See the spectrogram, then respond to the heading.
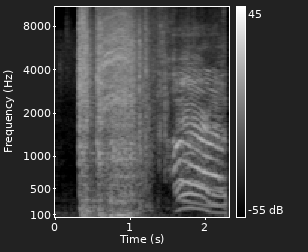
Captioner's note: drill whirring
